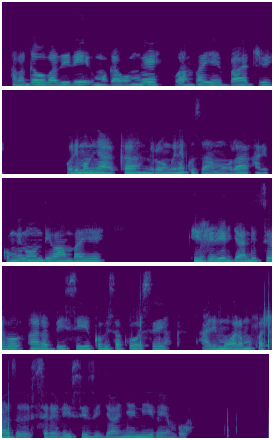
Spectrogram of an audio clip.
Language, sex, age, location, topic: Kinyarwanda, female, 18-24, Kigali, health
